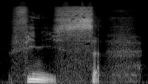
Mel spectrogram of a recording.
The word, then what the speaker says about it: finissent: Nous finissons, vous finissez, il, elle finissent. ISSENT, mais on ne les prononce pas, donc le ENT comme d'habitude.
